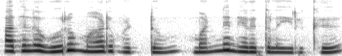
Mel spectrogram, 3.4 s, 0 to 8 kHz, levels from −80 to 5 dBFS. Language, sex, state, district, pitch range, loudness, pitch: Tamil, female, Tamil Nadu, Nilgiris, 230-275 Hz, -15 LUFS, 245 Hz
